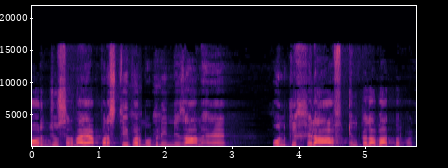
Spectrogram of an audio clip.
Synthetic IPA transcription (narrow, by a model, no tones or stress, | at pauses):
ɔːɾd͡ʒoːsɐɾmaːjapɐɾəst̪ipɐɾmʊbninɪzaːmɦɛ̃ | ʊnkexɪlaːfɪ̃nqɪlaːbaːt̪̚pɐɾpɐkɾ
